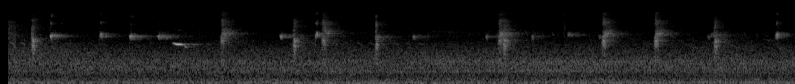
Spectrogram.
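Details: In a Canadian forest in Ontario, common grackles protecting their eggs and young mob a crow with harsh, abrupt chack notes roughly every half second, over a steady background hiss.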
